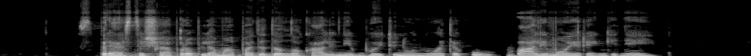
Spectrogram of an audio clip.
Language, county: Lithuanian, Alytus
